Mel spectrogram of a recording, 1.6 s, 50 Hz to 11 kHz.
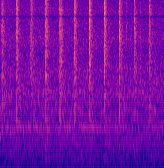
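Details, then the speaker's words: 2001 Ford E250 van with V8 Triton engine, sound checked at the exhaust at idle: sharp regular pops, about seven a second, from a dead misfiring cylinder. Traced to a failed ignition coil pack; spark plugs and coil packs replaced. "It has that popping noise. You've got a bad cylinder and you need to find out which cylinder is the problem."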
